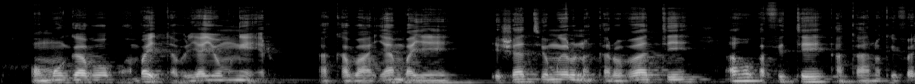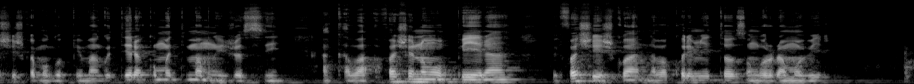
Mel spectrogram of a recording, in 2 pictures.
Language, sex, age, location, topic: Kinyarwanda, male, 25-35, Kigali, health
